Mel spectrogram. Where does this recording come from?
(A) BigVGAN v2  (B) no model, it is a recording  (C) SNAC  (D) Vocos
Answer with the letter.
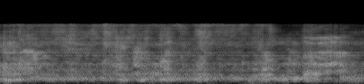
D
